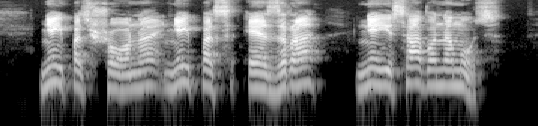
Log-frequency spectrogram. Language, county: Lithuanian, Vilnius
